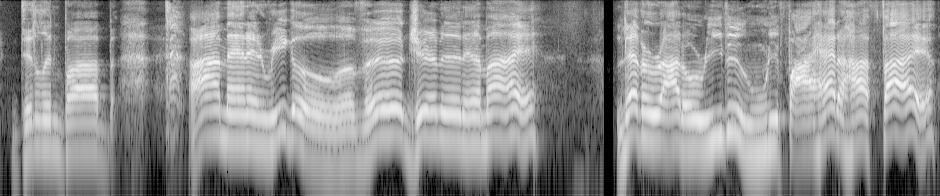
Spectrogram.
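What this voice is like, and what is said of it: Imitates another person's voice. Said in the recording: “That's my Bob Dylan impression.”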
